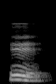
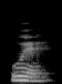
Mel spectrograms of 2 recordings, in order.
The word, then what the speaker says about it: ㅚ: just make lips round and like whistling, and pronounced e, like this, ü, ü. It's very similar with the German umlaut ü.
